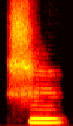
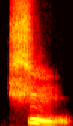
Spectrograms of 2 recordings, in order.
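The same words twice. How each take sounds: First: The syllable carries the Mandarin first tone. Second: The syllable carries the Mandarin third tone. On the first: "Kalau nada pertama berarti shi" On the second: "Nada ketiga, o"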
